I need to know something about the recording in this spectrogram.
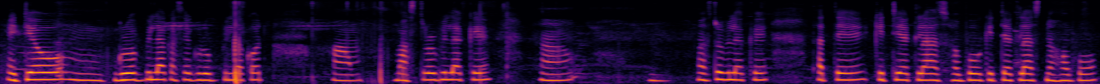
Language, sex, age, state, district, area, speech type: Assamese, female, 18-30, Assam, Udalguri, rural, spontaneous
